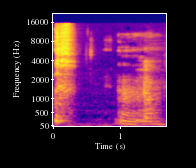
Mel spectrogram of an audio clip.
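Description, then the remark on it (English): A voice imitates a character sneezing in someone's face: a sharp, breathy burst followed by a drawn-out voiced tail, loud and alone with no other talk. “He sneezes in your face. Achoo.”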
